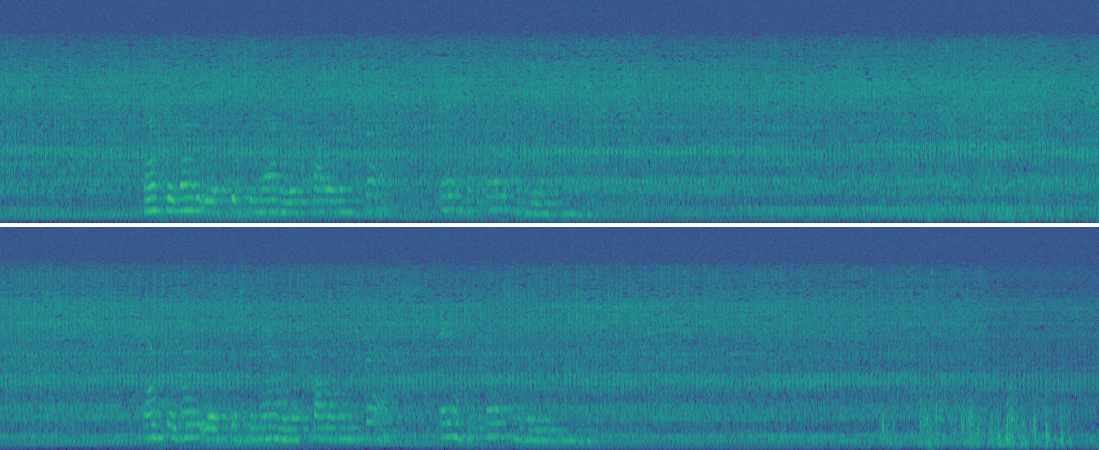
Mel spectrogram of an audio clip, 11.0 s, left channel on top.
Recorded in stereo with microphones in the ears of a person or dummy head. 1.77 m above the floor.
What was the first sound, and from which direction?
A woman speaking, 40° left (ahead or behind).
